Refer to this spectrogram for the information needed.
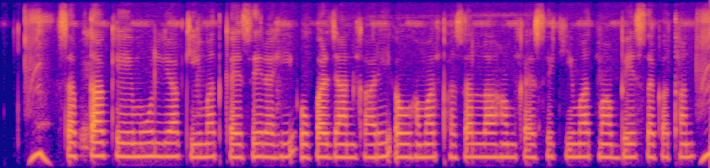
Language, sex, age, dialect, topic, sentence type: Chhattisgarhi, female, 31-35, Eastern, agriculture, question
